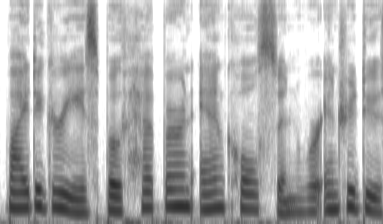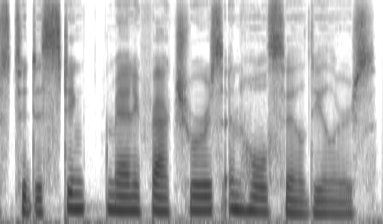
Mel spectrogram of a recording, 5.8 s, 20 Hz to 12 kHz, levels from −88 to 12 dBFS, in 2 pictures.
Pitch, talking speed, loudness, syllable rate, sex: 170 Hz, 145 wpm, -18 LUFS, 5.5 syllables/s, female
